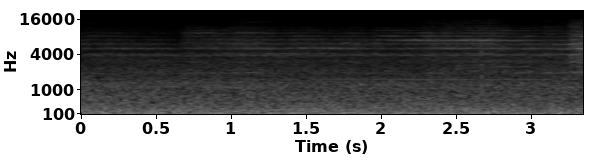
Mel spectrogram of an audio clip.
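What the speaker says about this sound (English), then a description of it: "this is a Great Eastern Railway service to Paignton now coming back in" Passenger train, a unit numbered 150-266 on a Great Eastern Railway service to Paignton, rolls into Exeter St Davids station with a steady, close rumble and faint wheel squeal throughout, no voices.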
